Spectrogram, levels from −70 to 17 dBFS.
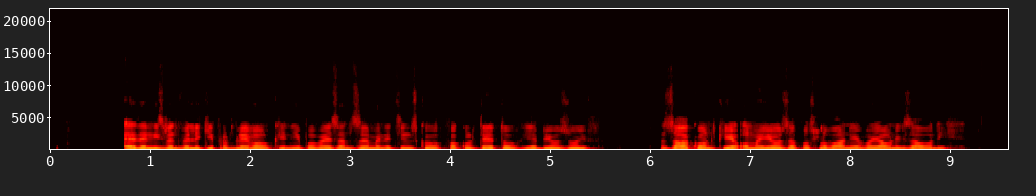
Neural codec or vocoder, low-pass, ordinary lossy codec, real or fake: vocoder, 44.1 kHz, 128 mel bands, Pupu-Vocoder; 19.8 kHz; none; fake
